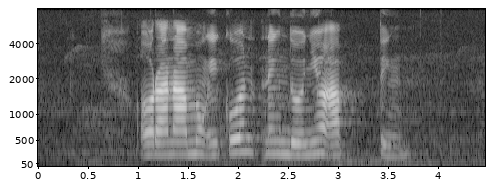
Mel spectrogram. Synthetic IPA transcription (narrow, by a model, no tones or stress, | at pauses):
ʔoɾanamʊŋikunɪŋnd̪o̤ɲɔak̚t̪ɪŋ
